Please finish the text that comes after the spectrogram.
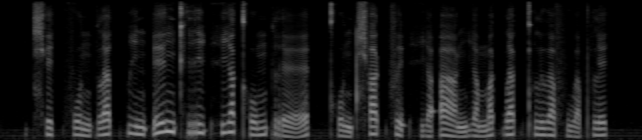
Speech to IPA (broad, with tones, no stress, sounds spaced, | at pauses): t͡ɕʰ e˨˩ k̚ f o˨˩ n p l a˦˥ t̚ p i˧ n ʔ eː˥˩ ŋ kʰ r i˥˩ ʔ h i˥˩ a̯ kʰ o˦˥ m p r ɛː˩˦ | kʰ o˩˦ n t͡ɕʰ a˦˥ k̚ f e˨˩ ʔ h i˩˦ a̯ ʔ aː˨˩ ŋ i˨˩ a̯ m a˥˩ k̚ l a˥˩ k̚ pʰ l ɯ˧ a̯ f u˩˦ a̯ pʰ l e˦˥ k̚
